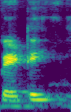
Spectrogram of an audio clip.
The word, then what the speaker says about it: Petit: French में ड्यूला एंड पेटी law. Last T silent. तो लास्ट टी जो है पेटिट्स, फ्रेंच वर्ड में अगर टी साइलेंट लास्ट है तो आपने ड्रॉ किया होगा कि वो हमेशा साइलेंट रहता है।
